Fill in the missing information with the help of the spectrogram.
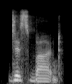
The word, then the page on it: disbud: Indian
